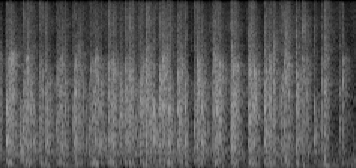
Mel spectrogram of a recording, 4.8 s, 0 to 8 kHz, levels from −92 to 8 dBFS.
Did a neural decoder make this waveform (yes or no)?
yes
